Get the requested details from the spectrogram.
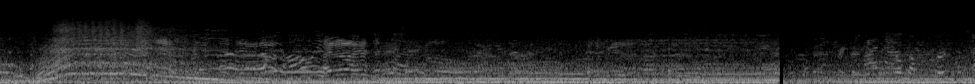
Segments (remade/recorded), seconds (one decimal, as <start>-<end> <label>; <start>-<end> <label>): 0.0-2.5 remade; 2.5-3.8 recorded; 3.8-6.3 remade; 6.3-6.8 recorded; 6.8-9.8 remade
